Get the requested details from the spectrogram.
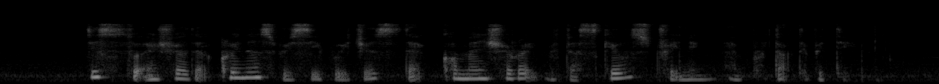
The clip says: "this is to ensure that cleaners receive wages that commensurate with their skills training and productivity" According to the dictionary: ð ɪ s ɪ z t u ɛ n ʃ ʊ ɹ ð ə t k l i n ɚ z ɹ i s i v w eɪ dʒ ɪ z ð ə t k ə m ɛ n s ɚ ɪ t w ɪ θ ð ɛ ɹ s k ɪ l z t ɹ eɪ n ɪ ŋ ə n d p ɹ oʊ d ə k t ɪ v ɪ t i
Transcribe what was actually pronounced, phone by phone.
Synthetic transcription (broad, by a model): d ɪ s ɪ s t u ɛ n ʃ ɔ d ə t k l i n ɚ s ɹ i s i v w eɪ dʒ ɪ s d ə t k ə m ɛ n ʃ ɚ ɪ t w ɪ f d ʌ s k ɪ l s t ɹ eɪ n ɪ ŋ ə n p ɹ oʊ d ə k t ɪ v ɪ t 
